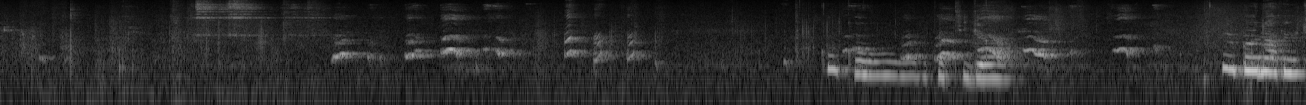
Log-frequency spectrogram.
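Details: Puppies from Winny's litter whimpering and squealing in a small room: rapid, tonal, wavering cries in quick overlapping runs, rising and falling, with a burst of higher squeals at the end; quiet human speech in the background.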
